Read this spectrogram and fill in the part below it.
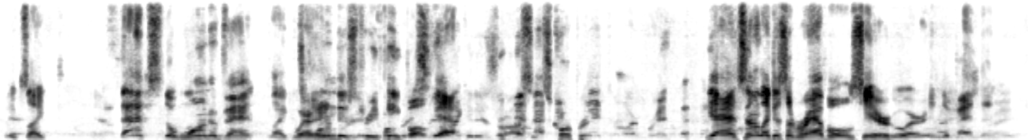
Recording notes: Live from Podfest 2024. Going live on my first walk around Podfest. This year I give a brief tour of the grounds before heading inside. Livestreamed and recorded with StreamYard.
